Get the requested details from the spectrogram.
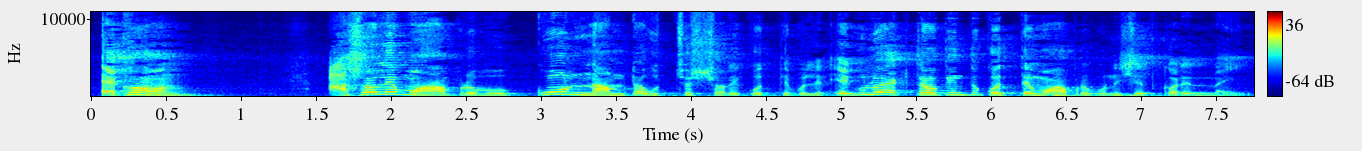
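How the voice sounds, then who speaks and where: A man giving a devotional sermon who argues with rhetorical questions and chants scripture verses and mantras in a slow, sung cadence. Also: sits high, animated, fairly bright tone. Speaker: preacher.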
